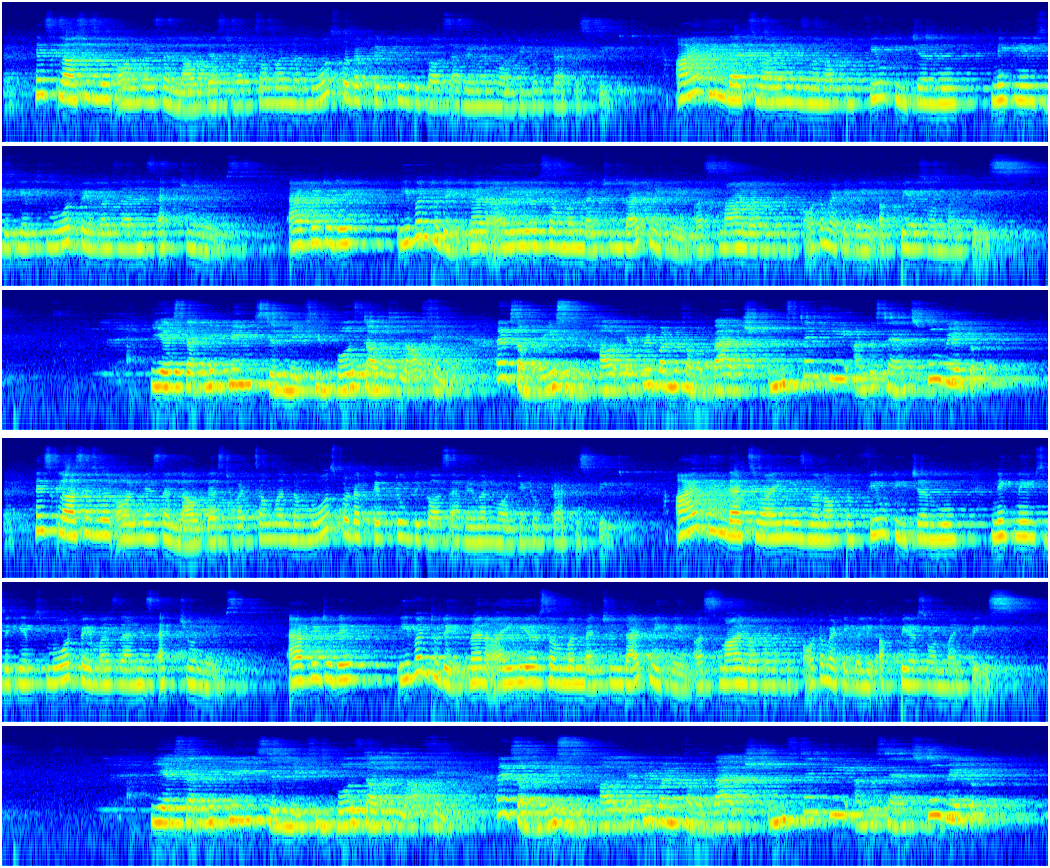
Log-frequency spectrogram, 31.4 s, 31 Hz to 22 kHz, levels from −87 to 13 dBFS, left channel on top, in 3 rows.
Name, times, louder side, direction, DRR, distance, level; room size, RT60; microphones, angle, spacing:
voice 1, 0.3-5.6 6.0-6.1 6.7-9.5 9.9-12.7 13.3-14.0 14.4-20.3, right 2 dB, 45° right, 1 dB, 1.5 m, -27 dB
voice 2, 21.9-30.6, left 2 dB, 60° left, -2 dB, 2.2 m, -24 dB
28.0 x 22.5 x 5.9 m, 2.2 s
head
